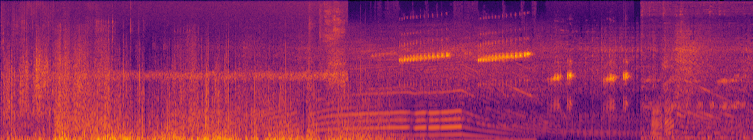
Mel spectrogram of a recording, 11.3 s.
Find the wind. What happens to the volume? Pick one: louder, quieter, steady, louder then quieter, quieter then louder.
quieter.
